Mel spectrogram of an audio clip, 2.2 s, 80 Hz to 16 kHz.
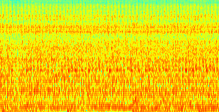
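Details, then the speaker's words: Johnson Tracker 25 hp outboard converted to 30-35 hp with bigger carb and 72D jet: even, steady two-stroke idle with a regular low pulse, no misses or knocks; sounds pretty good, normal idle. "sounds pretty good to me"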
